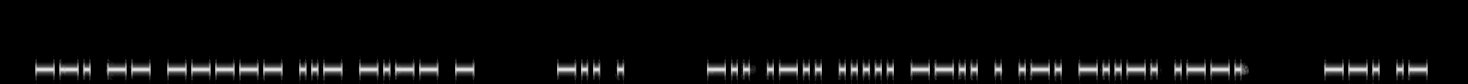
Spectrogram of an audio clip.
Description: Morse code, heard as a keyed tone, about 20 wpm, 700 Hz. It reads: GM0UYT DE DL5ZER/P GA
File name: UK MASTER QSOs TRAINING/20WPM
